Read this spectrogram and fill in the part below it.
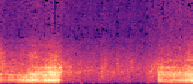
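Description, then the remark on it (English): A dog named Duke growls twice from inside a cage while baring his teeth, two loud, rough rumbling snarls separated by a quieter pause of a little over a second, with no voices. “The dog bares his teeth. He stares warily at Smitty through the cage door.”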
